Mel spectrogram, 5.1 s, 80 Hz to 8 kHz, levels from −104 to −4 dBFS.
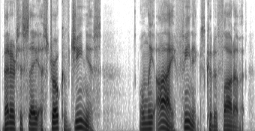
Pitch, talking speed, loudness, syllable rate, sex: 115 Hz, 175 wpm, -18 LUFS, 5.0 syllables/s, male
